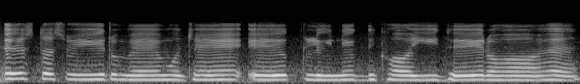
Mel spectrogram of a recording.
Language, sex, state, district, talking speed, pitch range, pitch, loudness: Hindi, female, Madhya Pradesh, Katni, 105 wpm, 205-225 Hz, 215 Hz, -15 LUFS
